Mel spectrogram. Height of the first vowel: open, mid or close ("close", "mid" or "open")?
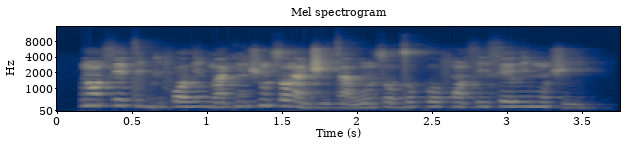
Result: mid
